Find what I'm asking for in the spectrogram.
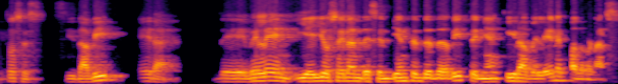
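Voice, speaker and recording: At a moderate pace, a man speaks at a medium pitch with a Colombian Caribbean accent and ordinary pitch variation. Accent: costeño Colombian coastal. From Colombian Caribbean coast, Barranquilla. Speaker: pastor. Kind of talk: sermon.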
